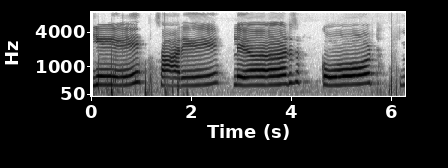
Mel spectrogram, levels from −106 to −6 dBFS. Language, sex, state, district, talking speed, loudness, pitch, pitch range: Hindi, female, Punjab, Fazilka, 50 wpm, -11 LUFS, 285 Hz, 275-315 Hz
